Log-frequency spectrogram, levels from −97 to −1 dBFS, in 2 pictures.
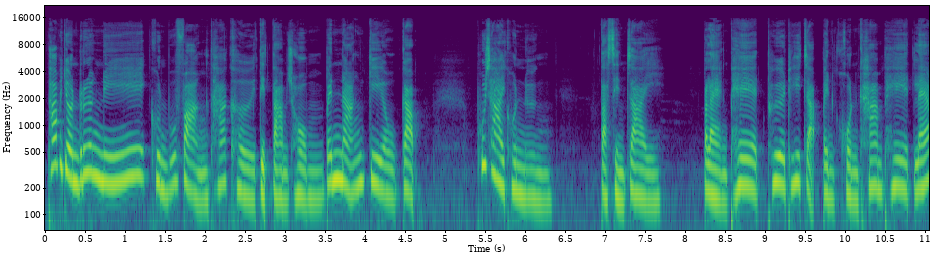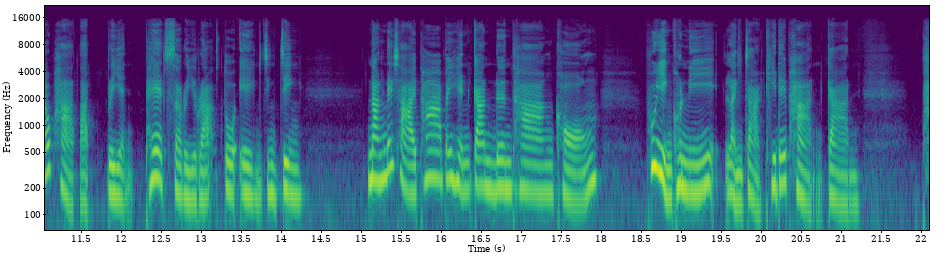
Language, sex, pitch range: Thai, female, 165-225 Hz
